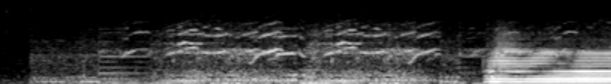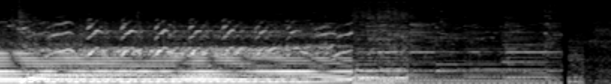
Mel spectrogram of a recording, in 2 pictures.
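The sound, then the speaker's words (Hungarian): A deep, loud ship's horn blows one long sustained blast lasting a few seconds, with chattering bird-like calls heard before it and continuing faintly over the tone. “Kürtje felbúg, hangja köddé porlik a dermedt fák alatt.”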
